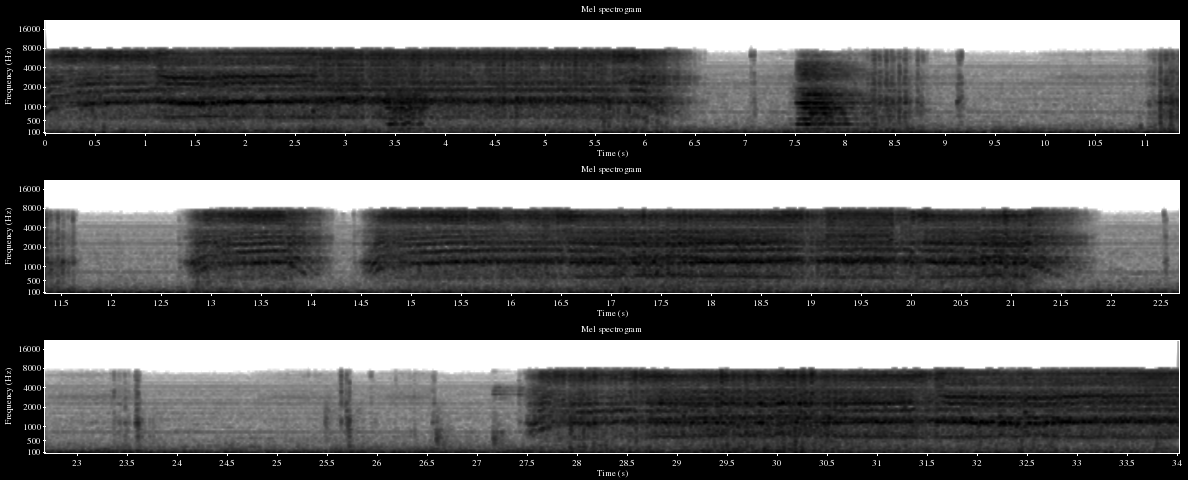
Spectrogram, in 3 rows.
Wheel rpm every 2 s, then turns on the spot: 140, 160, 150, 20, 10, 10, 60, 90, 160, 160, 110, 0, 0, 10, 150, 160, 160.
8-10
